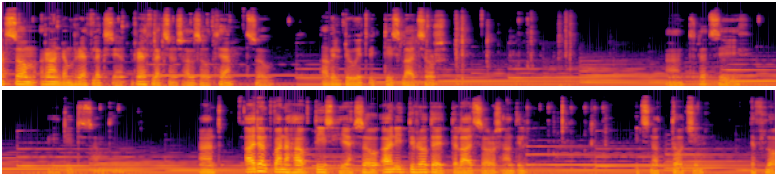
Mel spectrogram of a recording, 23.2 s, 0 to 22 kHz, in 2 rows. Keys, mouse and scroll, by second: 0.2-6.9 drag, 6.8 ctrl+s, 6.8 KP_0, 7.6-23.2 middle drag, 19.1 shift+z.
